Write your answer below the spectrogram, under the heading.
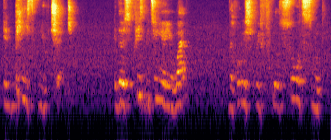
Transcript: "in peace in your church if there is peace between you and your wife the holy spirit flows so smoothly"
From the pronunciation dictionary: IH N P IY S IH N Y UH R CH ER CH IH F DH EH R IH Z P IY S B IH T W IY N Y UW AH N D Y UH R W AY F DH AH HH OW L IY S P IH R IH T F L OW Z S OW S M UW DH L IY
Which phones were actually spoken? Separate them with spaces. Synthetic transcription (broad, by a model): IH N P IY S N Y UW CH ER CH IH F DH EH R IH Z P IY S B IH T W IY N Y UW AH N Y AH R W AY P DH AH HH OW L IY S P R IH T F OW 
